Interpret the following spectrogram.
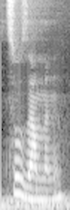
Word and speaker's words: zusammen: With buzzing S. Yeah, the S is always buzzing when a syllable begins with it.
